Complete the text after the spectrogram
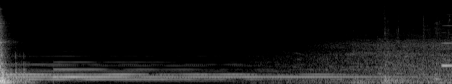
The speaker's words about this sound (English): Close the door, will you?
